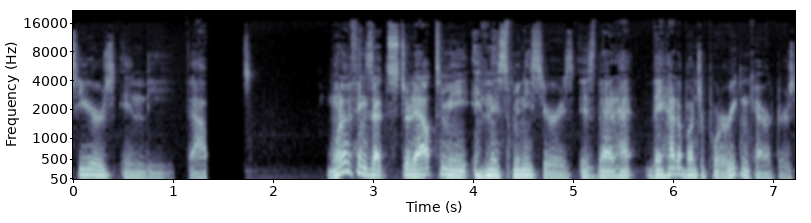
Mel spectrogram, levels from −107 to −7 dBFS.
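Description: AAC frame loss with concealment appears from 0.88 to 1.19 s in this speech recording, right after "in the". About 235 ms of audio, which fits roughly eleven lost AAC frames, was rebuilt by the decoder from the last good spectrum, so the passage sounds smeared, noisy and phasey. A playback stall follows from 1.34 to 1.72 s, again just after "in the". The sound cuts out mid-flow for about 380 ms of silence before resuming, likely because the player ran out of buffered data or its thread was blocked.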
